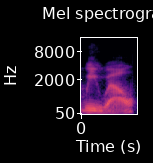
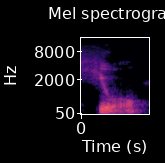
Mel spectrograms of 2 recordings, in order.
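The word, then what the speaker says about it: Whewell: guy called william hewell so that's how you pronounce his name it's not we well it's hule uh hewlett was among many things he was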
